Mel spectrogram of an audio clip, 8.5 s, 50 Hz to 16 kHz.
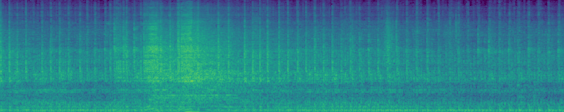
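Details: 2005 Yamaha YW50 Zuma 50cc two-stroke scooter, first run after revival, smoking heavily, battery at 12.8 V charging: fast, uneven popping idle with a brief swell midway; rough idle.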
